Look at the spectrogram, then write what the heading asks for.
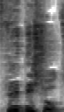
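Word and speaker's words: স্মৃতিসৌধ: না তাহলে দেখো তো মাথায় রাখবা যদি ম ফলা থাকে তখন একটা কি উচ্চারণ হবে চন্দ্রবিন্দু টাইপসের একটা স্মৃতি স্মৃতি নাকে বাজে উচ্চারণ হবে তার মানে চন্দ্রবিন্দু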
